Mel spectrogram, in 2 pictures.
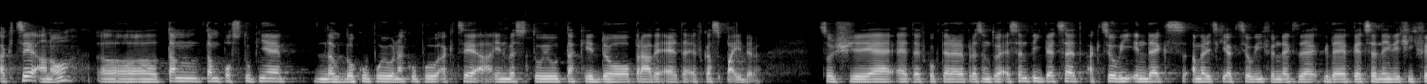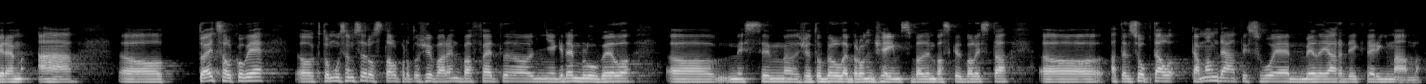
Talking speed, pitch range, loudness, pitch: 140 wpm, 125-140 Hz, -18 LUFS, 130 Hz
